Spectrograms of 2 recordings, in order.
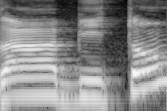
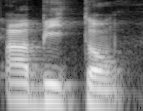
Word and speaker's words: habitants: c'est h CELI que alors les habitants ou bien les habitants parce que si si on dit les habitants et qu'on ne fait pas de liaison c'est un hache aspiré donc le mot habitant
